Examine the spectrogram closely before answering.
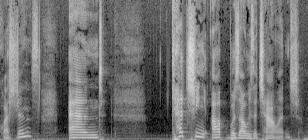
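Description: A woman with a New York accent, fairly slow pace and lively intonation, on a very clean recording with a silent background. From New York, Puerto Rican family. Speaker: archaeologist. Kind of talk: storytelling. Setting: stage with audience.

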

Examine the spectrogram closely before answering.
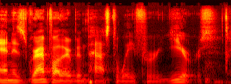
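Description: In a very clean recording with a silent background, a man with a Canadian accent talks at a fairly quick pace with ordinary pitch variation. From Canada. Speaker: chiropractor and podcast host. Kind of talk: casual chat. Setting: podcast studio.

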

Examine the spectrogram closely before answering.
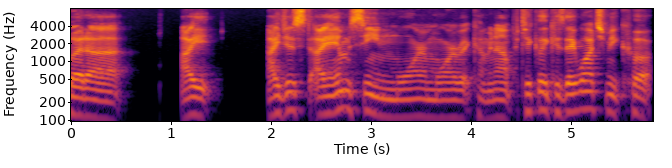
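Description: Someone with a normal speaking voice and an American accent talks at a fairly quick pace with fairly even intonation. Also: man, medium pitch for a man. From California, San Jose. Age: 50s. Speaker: chef and seasoning company founder. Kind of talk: casual interview chat.

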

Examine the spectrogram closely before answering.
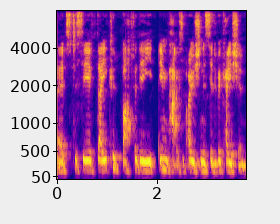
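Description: With a southern English accent, a woman talks at a moderate pace with lively intonation. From Essex, England. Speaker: marine biologist. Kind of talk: interview.

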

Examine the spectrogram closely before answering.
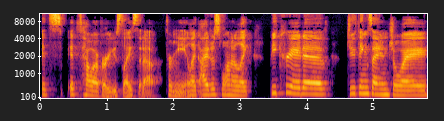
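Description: A woman's ordinary speaking voice with an American accent, medium pitch, ordinary pitch variation and a moderate pace. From New York City. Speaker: musician. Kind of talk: casual chat.

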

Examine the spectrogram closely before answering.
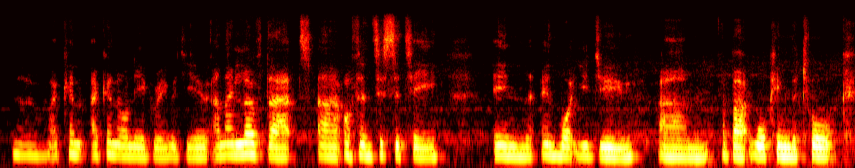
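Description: A woman with a fairly low pitch and a dark, mellow tone, somewhat breathy, at a moderate pace in a monotone, flat intonation. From France (Paris). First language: French. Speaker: podcast host. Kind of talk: interview.

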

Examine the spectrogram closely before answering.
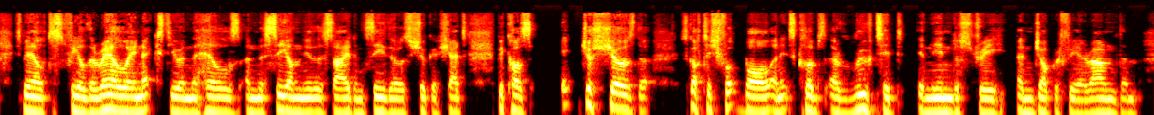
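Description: With an English accent, a man talks at a fairly quick pace in a medium pitch, somewhat breathy and with monotone, flat intonation. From England. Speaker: magazine editor and football writer. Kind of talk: casual chat.

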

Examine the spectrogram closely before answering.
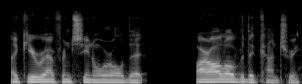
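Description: A man with an American accent speaks in a fairly low, dark, mellow tone with monotone, flat intonation. The recording is very clean, with a silent background and a dry, close sound with no echo. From Michigan, US. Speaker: baseball podcast host. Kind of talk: casual chat.

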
